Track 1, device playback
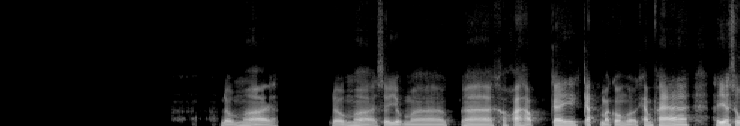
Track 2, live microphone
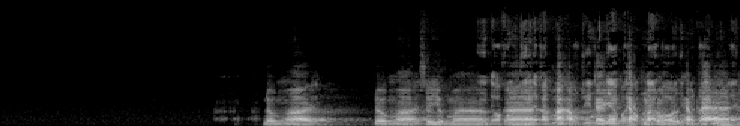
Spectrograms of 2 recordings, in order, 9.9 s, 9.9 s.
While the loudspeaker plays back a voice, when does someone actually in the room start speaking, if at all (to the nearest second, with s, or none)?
6 s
